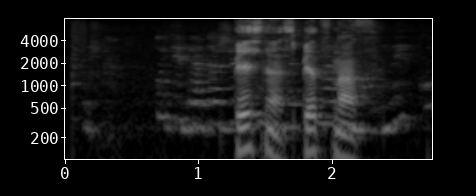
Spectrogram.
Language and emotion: Russian, neutral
